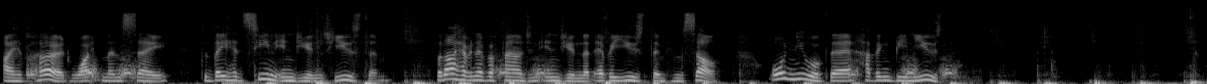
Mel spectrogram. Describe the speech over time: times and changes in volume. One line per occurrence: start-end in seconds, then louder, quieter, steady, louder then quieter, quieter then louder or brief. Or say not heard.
0.0-9.4 steady.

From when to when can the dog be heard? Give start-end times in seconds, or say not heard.
0.2-1.6, 4.4-5.7, 8.4-9.8.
